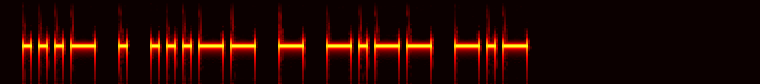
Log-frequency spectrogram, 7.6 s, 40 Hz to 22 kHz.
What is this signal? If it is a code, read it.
Morse code, heard as a keyed tone, about 16 wpm, 700 Hz. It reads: VE3TYK
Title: DXCC-100 Call Signs - 6 Characters - Repeated 3x - 15wpm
